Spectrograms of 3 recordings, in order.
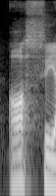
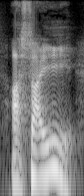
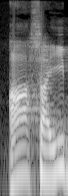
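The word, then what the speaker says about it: açaí: and that is all me that is my Aussie I I just totally butchered that name Aussie us acai acai bowls acai bowls love them that's super healthy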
